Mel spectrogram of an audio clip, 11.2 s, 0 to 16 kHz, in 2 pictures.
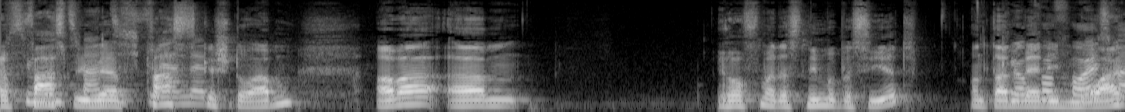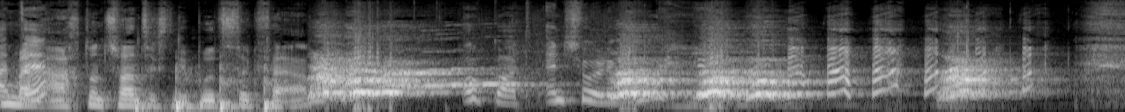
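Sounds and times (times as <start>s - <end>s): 
speech: 0.0s - 2.7s, 3.6s - 7.5s, 8.1s - 9.7s
dog barking: 7.2s - 10.9s
laughter: 9.1s - 11.2s.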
